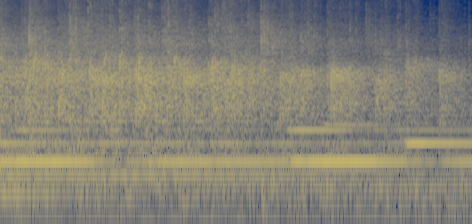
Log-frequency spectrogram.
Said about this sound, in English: And if you agree on that, give him a clap offering this morning.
